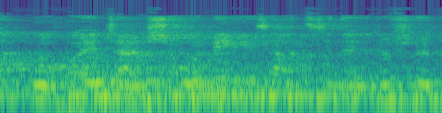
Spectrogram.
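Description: A woman's voice.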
